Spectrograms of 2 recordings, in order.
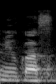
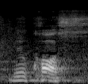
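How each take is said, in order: First: The second syllable has an 'a' vowel. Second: The second syllable has an 'o' vowel. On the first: It is the usual pronunciation in Bangla. "বাংলায় উচ্চারণ করে মিউকাস কোষ" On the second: It follows the spelling of the word. "আমি এমনি বানানটার জন্য বলছি এটা মিউকস"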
